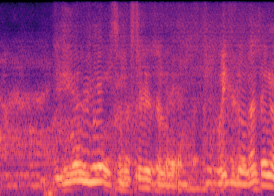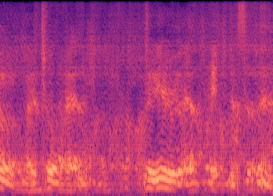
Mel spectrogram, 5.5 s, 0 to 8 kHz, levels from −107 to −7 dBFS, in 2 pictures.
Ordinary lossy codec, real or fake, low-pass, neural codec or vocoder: none; fake; none; codec, 16 kHz, 1 kbps, FreqCodec, smaller model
